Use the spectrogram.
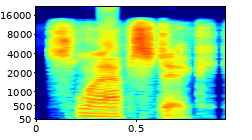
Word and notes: slapstick: American English

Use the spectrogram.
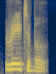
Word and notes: rateable: Indian

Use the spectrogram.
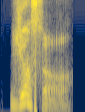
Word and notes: jostle: British English

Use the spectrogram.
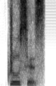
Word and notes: cruces: Indian

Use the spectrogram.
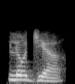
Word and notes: logia: Indian

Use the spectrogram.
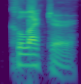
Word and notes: collector: American English

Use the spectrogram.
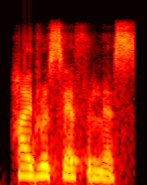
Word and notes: Hydrocephalus: Indian

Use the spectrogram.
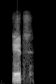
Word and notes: IT: British English

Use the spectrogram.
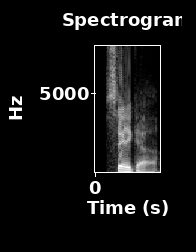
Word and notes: saiga: American English

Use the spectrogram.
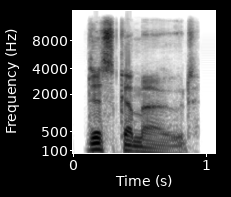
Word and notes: discommode: British English

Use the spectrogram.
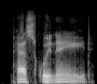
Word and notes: pasquinade: American English

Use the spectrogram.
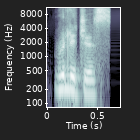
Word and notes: religious: Indian

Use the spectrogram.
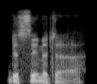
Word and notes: dosimeter: British English

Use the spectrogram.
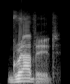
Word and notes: gravid: British English

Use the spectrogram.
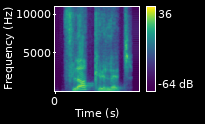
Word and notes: flocculate: Indian

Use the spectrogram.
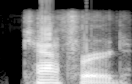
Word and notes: cafard: American English

